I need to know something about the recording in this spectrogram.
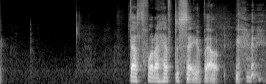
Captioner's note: laughter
